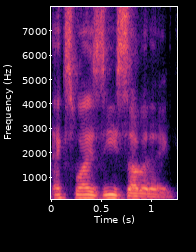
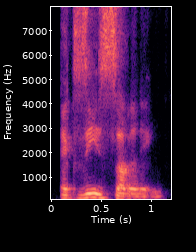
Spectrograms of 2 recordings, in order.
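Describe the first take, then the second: First: Xyz is spelled out letter by letter. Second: Xyz is said as one word. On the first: The speaker calls it wrong. "I didn't call it X Y Z summoning" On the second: The speaker calls it right. "That's how you say it"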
